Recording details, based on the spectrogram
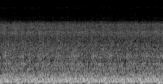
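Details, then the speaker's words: Chevy diesel ("Dirtymax") idling in driveway, hood up; uneven, lumpy low chug, rough idle; blowing head gasket pressurizing cooling system, owner thinks only seven cylinders firing; replacement engine planned. "That's what it sounds like when she's running. She's only running probably on seven cylinders right now."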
